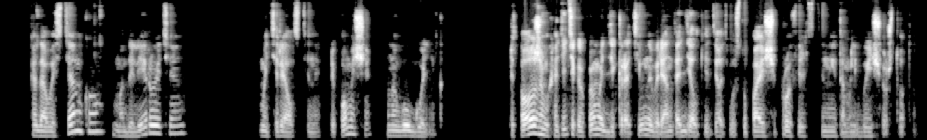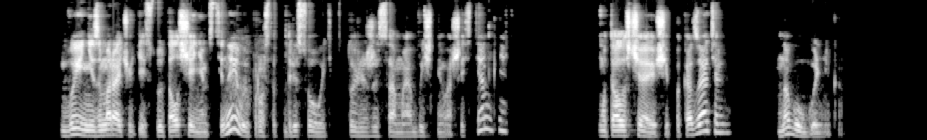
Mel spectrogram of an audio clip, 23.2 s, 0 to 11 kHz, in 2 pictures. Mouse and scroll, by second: 0.3 click, 1.1 click, 2.5 click, 3.4 scroll down 2, 5.4 middle click, 15.1 middle click, 16.8 click, 17.9 click, 18.9 click, 20.3 click, 22.3 click.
